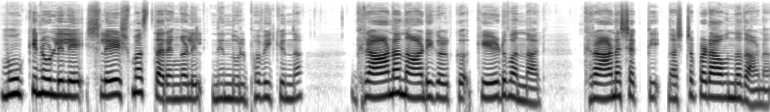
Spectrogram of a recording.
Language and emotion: Malayalam, neutral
